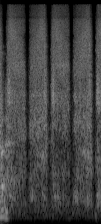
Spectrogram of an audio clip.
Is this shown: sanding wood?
yes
